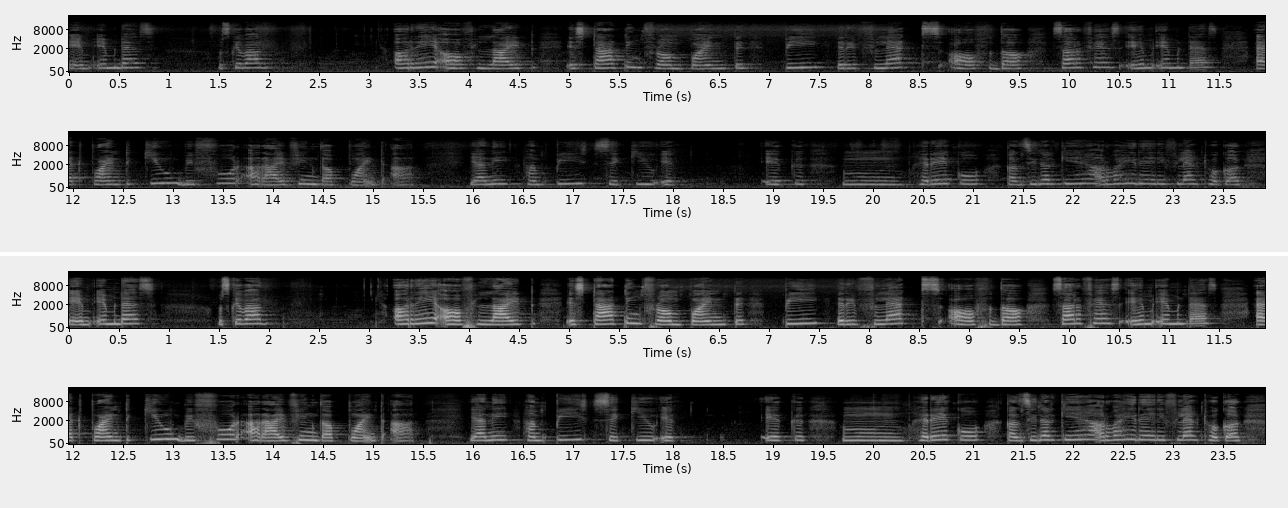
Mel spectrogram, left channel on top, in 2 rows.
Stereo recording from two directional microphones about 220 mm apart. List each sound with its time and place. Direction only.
0.0 s a woman's voice: 45° right (ahead or behind)
3.2 s a woman's voice: 45° right (ahead or behind)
